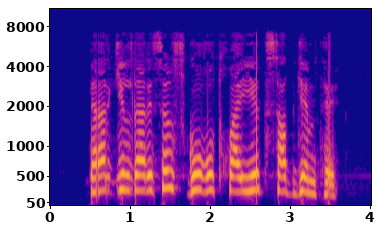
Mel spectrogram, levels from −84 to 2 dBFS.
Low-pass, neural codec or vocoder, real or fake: 7.2 kHz; none; real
